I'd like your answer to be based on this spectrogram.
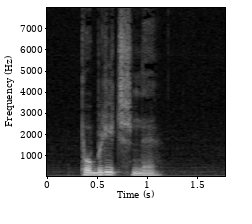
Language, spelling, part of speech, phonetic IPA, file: Polish, publiczny, adjective, [puˈblʲit͡ʃnɨ], Pl-publiczny.ogg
